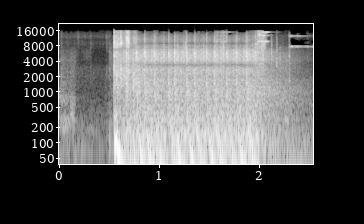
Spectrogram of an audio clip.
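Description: Rapid automatic gunfire in PUBG Mobile, a dense sustained burst of shots lasting about a second and a half, loud and close with no talk over it.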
